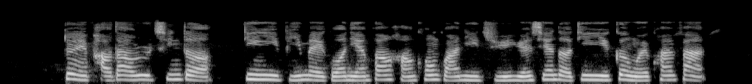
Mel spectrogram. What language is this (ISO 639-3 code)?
zho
